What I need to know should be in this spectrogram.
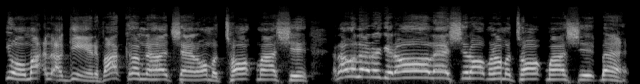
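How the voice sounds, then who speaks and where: A man's voice: extremely high pitch, brisk, fairly bright tone, no room sound, clean studio sound. A man hosting his own channel, ranting heatedly with lots of profanity, repeating himself and stumbling over restarts. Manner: profane, repetitive, stammering restarts. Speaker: channel host. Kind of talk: heated livestream rant.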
